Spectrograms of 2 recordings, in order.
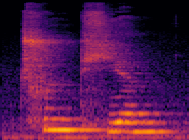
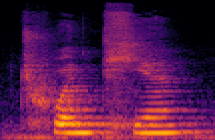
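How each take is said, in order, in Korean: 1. 첫 음절은 평범한 'chun' 소리입니다. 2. 첫 음절에 'e' 소리가 더해져 있습니다. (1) "많은 분들이 이걸 또 어떻게 읽으시냐면" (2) "이렇게 읽어주셔야 된다는 점"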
